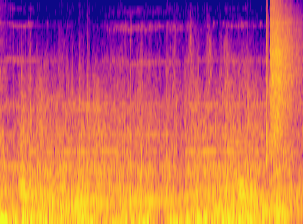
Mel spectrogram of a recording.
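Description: Pokemon Scarlet & Violet gameplay with the donkey Pokemon Mudbray producing hoof-like clip-clop and braying cries over steady game background sound, with a brighter burst near the end.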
